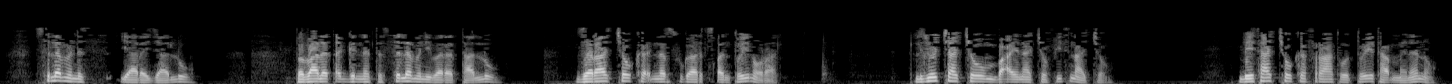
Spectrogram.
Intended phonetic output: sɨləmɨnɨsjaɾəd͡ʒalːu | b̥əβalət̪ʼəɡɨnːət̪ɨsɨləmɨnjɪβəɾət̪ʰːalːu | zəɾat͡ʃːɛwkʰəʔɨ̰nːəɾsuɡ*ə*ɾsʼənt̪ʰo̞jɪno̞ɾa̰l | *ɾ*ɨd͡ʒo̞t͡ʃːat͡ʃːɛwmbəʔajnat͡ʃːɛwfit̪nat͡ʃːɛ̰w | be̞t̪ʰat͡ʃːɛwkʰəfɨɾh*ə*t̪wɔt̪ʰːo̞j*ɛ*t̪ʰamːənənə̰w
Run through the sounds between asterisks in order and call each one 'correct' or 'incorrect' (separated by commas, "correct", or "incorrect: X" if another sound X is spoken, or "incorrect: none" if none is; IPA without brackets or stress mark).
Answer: incorrect: a, incorrect: l, incorrect: a, correct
